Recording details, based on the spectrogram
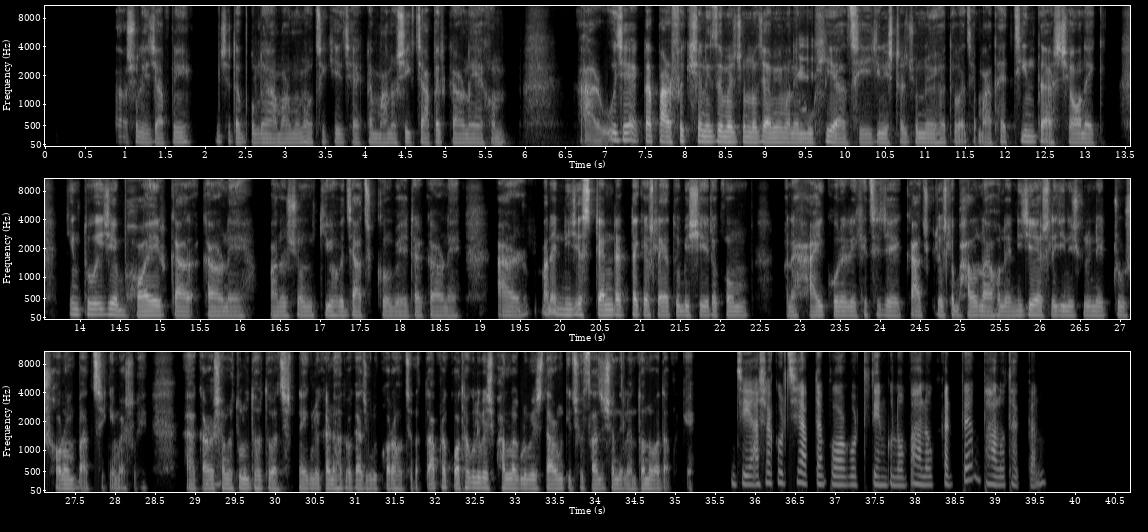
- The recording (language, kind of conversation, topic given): Bengali, advice, পারফেকশনিজমের কারণে সৃজনশীলতা আটকে যাচ্ছে
- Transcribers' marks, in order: other background noise; in English: "perfectionism"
